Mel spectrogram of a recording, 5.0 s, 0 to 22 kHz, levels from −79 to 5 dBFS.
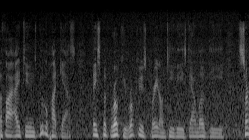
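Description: Speech with no technical faults to report; the background room noise, about 19 dB below the speech, belongs to the recording space rather than the system.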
